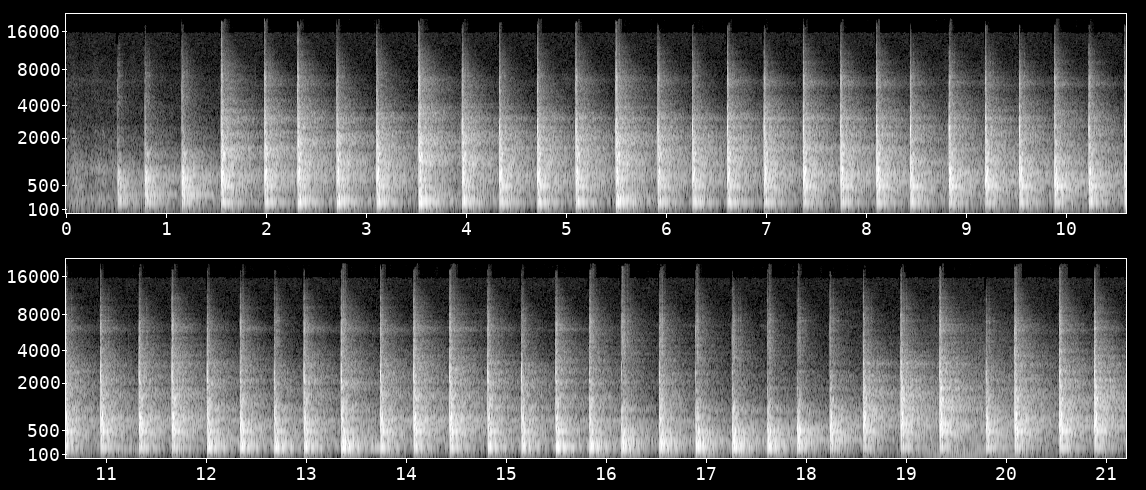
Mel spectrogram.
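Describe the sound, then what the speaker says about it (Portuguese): Steady, rapid hammer taps on a dented car body panel during paintless dent repair, dozens of evenly spaced metallic strikes close by and fairly loud, continuing without pause and with no talking. "estou preferindo usar o martelo"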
